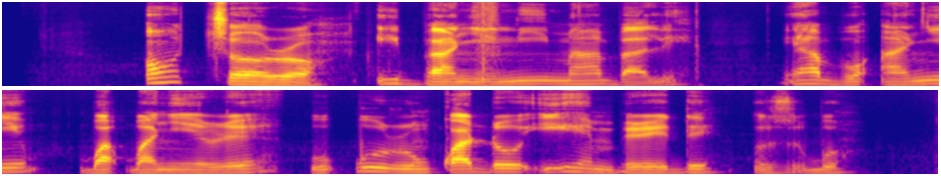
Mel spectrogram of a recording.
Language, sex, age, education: Igbo, male, 15-29, tertiary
